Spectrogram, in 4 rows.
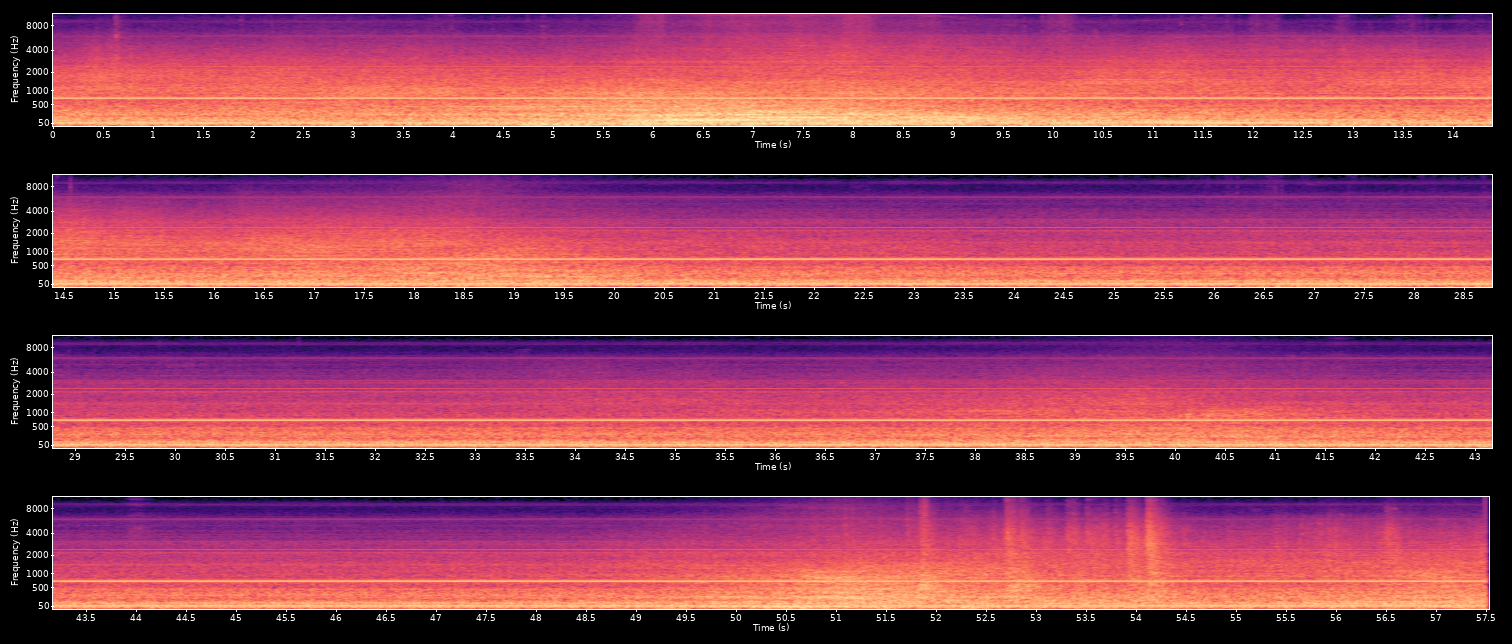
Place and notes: Jaroczynskiego, Poznan - in the back of a restaurant
hum and whine of commercial AC units and exhaust fans on top of a restaurant. Jaroczynskiego street is busy all day long so you can hear a lot of traffic (sony d50 internal mics)
Poznań, Poland, 24 August 2018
